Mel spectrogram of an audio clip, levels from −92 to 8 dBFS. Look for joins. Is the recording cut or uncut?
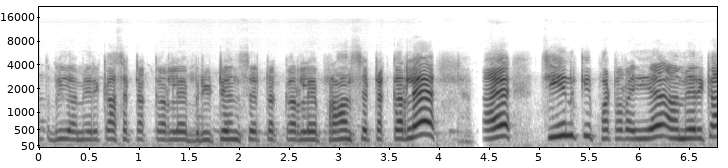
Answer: cut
